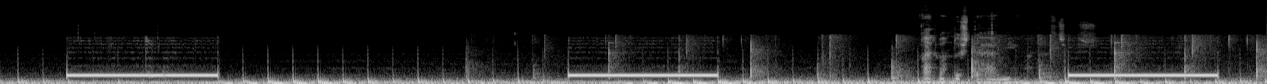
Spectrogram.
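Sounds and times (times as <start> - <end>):
low rhythmic thumping: 0.0 - 12.6
electronic ringback tones of an outgoing mobile phone call: 0.7 - 2.2, 5.7 - 7.2, 10.6 - 12.2.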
